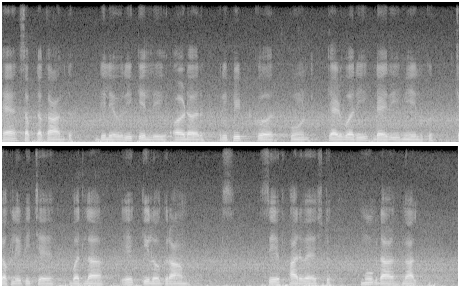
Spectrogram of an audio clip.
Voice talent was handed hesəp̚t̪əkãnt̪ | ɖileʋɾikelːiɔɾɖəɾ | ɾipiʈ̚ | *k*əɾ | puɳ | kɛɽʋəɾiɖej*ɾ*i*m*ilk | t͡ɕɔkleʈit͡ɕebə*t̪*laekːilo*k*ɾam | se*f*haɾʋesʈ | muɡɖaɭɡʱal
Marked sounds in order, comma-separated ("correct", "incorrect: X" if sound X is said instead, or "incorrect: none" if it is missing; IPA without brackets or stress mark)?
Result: correct, correct, correct, incorrect: d̪, incorrect: ɡ, correct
